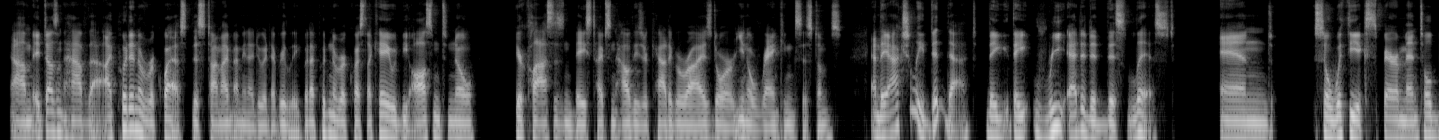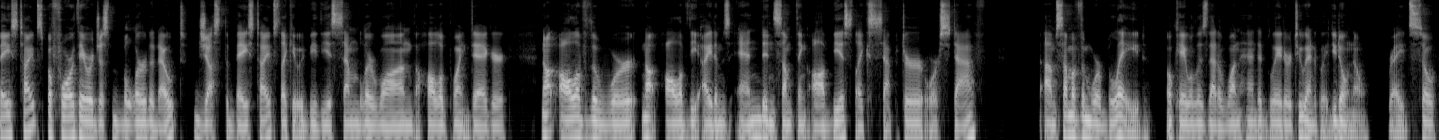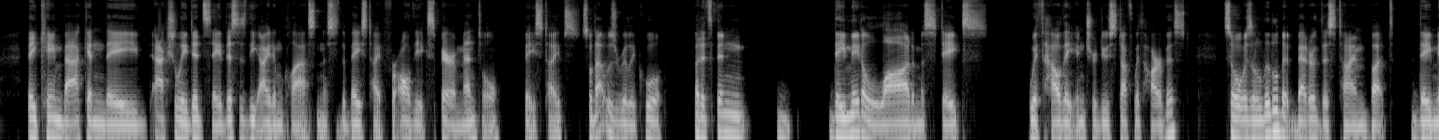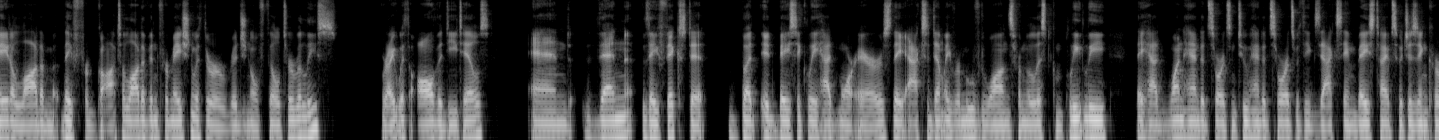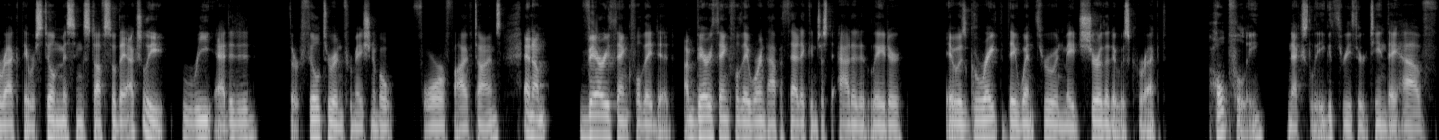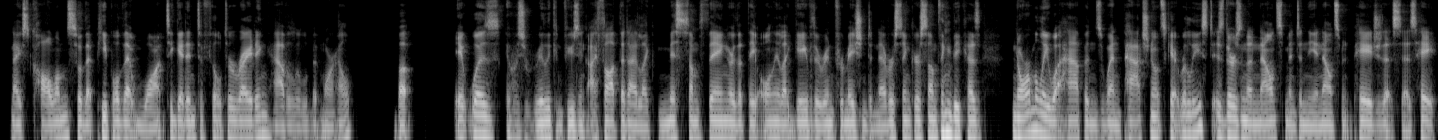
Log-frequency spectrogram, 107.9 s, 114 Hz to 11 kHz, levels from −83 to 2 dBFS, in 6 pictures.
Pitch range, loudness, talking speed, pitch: 95-110 Hz, -24 LUFS, 200 wpm, 100 Hz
